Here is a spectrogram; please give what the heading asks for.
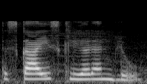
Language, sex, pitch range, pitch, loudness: English, female, 235-250 Hz, 245 Hz, -15 LUFS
